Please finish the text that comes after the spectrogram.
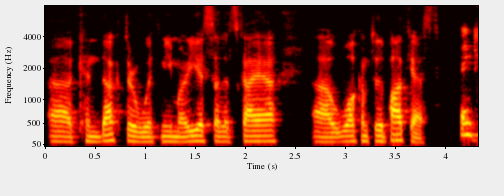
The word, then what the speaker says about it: Seletskaja: podium I have a conductor with me Maria Solis kaya welcome to the podcast thank you very much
